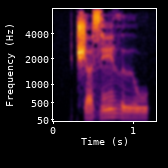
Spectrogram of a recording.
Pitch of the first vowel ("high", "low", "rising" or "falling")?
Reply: low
